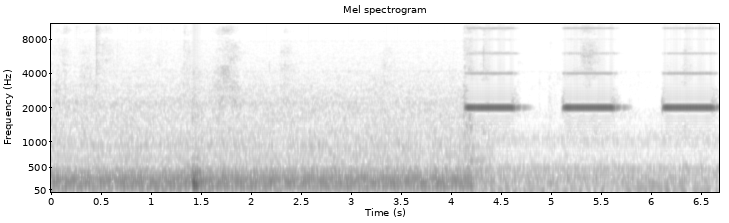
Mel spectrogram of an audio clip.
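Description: Microwave oven running with a steady hum, which stops about four seconds in; it then beeps its end-of-cycle alert, a high single-tone beep about once a second, three times.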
